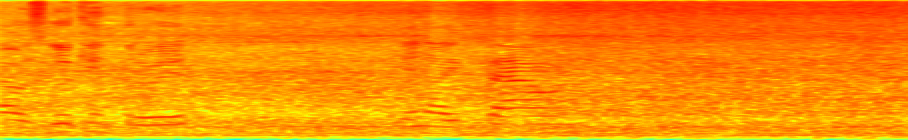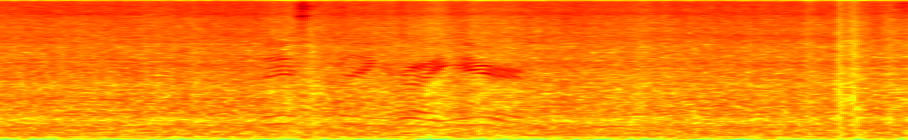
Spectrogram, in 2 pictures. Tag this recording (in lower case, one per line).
idling
medium engine (mid frequency)
vehicle
engine
speech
